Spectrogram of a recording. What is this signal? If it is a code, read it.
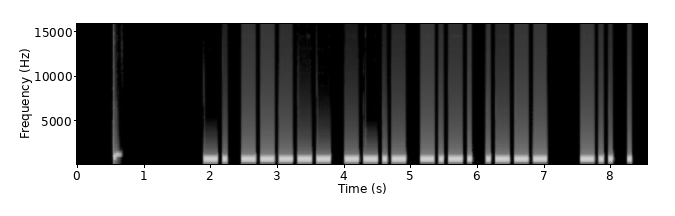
Morse code, heard as a keyed tone, about 17 wpm, 700 Hz. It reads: N0QCJ DE
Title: Practice QSO - Exchange 4 - Ending - 17wpm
